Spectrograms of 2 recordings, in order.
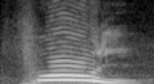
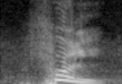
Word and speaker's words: फूल: इसके बाद है, पहला शब्द है फूल और है फुल। तो फुल नहीं कहते हैं, क्या कहते हैं हम लोग? फूल। यानी जो पहला शब्द है फूल वह सही है और दूसरा गलत।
